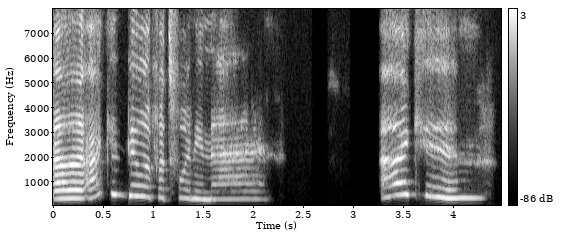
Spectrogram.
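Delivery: voice going soft and high. Speaker acts out a seller backtracking on a shirt price, voice going all soft. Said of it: "your voice get all soft".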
